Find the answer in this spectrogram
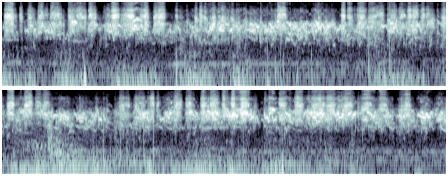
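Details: Colony of budgerigars in an aviary, dense overlapping high chirps and warbling chatter throughout, with short squawks rising above a continuous busy wash of many birds calling at once.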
